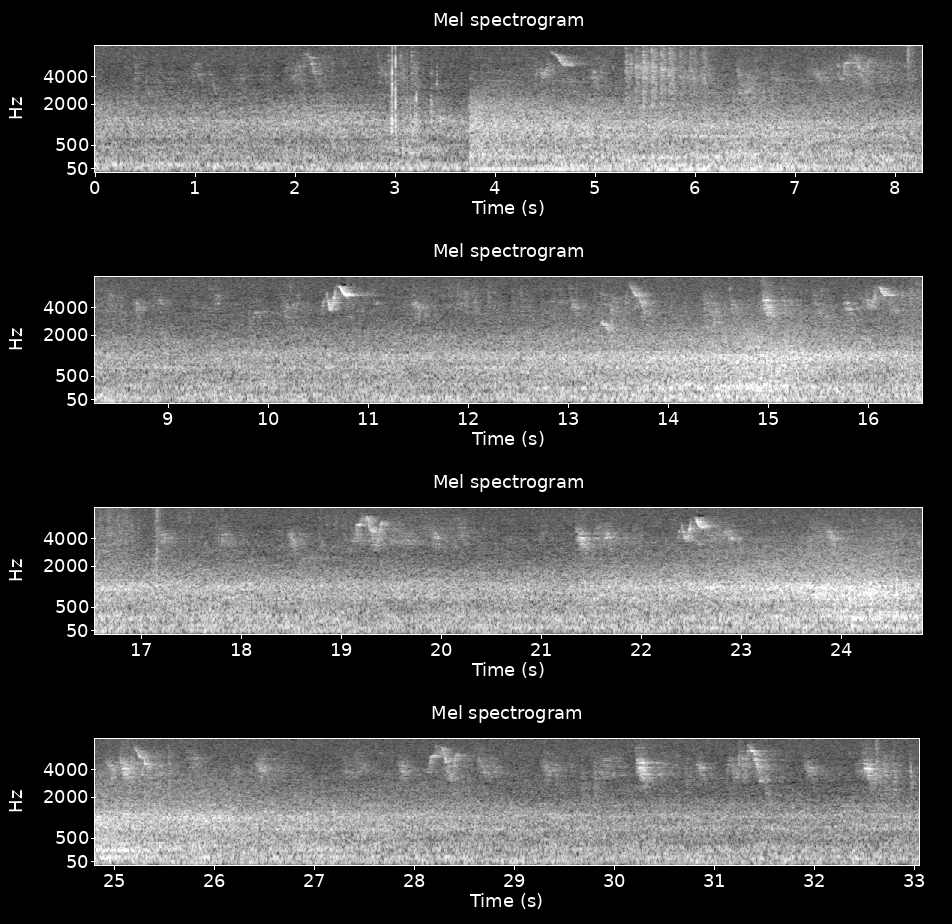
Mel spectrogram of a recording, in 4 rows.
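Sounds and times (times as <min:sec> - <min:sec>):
small birds chirping: 0:00.3 - 0:23.1, 0:24.9 - 0:33.0
outdoor background rumble: 0:02.8 - 0:09.6.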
